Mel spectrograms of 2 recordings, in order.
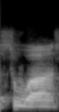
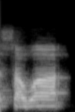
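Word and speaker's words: سوى: Fainnahu yuqal maka boleh dikatakan siwa seperti rida. Boleh dibaca sua seperti halnya kata huda. Boleh dibaca sawa seperti halnya kata sama boleh dibaca siwa sebagaimana kata bina.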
